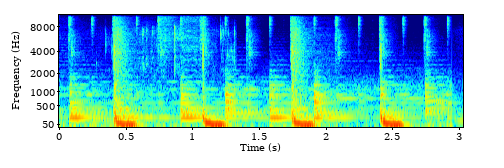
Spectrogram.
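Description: Liquid, a mix of sour cream and water, splashes and drips into potatoes in several separate bursts, close by, with wet sloshing between pours and no voices.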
